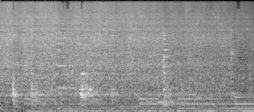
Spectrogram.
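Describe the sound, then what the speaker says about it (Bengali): Black cumin, cumin and onion sizzle in hot oil in a pan, a steady close frying hiss with occasional stirring scrapes and no talk. "কালো জিরে দিলাম, মোটা জিরে দিলাম, পেঁয়াজটা লাগাবো,"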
